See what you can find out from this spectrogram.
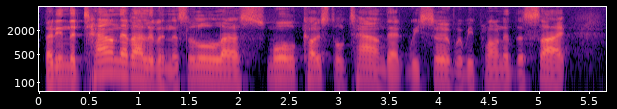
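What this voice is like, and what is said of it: Australian accent. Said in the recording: “my accent is a little different. We're from Australia.”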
